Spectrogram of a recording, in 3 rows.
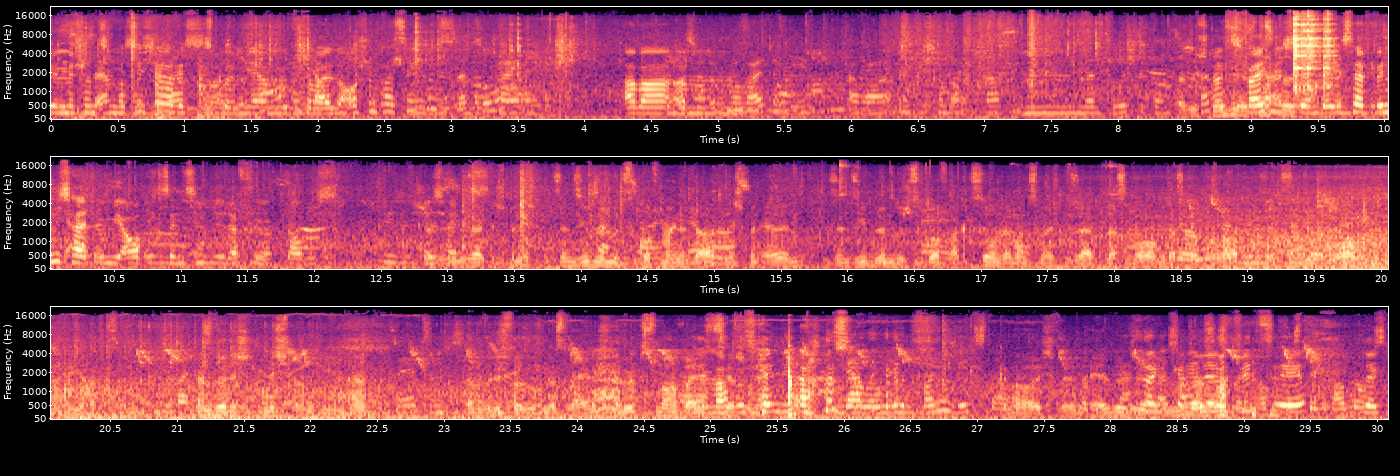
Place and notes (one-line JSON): {"title": "berlin wedding brüsseler/antwerpener str. - social network talk", "date": "2010-06-19 15:40:00", "description": "coffee break during a location walk in berlin wedding, talk about social networking, street ambience.", "latitude": "52.55", "longitude": "13.35", "altitude": "43", "timezone": "Europe/Berlin"}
